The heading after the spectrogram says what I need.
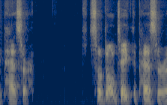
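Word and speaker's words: Pisear: of Annie spear with pisser I it's it's both p-i-s-e-a-r but the pronunciation is apparently pisser so I'm just going to say passer so don't take the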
